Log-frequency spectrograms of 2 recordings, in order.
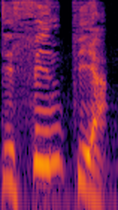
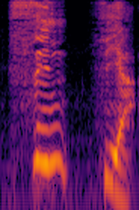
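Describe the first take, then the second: First: Said in the usual way. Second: "Cynthia" split high as sin, pause, thia; demonstrated S sound. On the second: Shown as a demonstration. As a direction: teach "Cynthia" in two raised, separate beats. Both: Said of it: "you pronounce it as S".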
